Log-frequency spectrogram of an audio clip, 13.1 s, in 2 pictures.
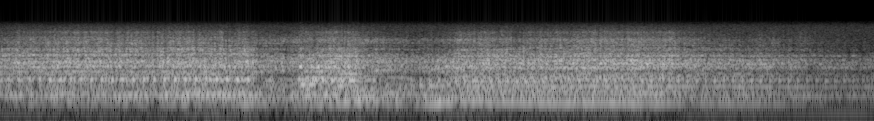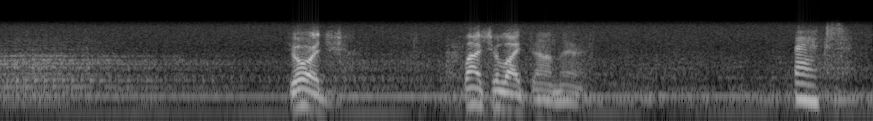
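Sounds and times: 
truck engine labouring up a hill: 0.0 - 8.2
speech: 10.0 - 11.1, 12.5 - 12.9.

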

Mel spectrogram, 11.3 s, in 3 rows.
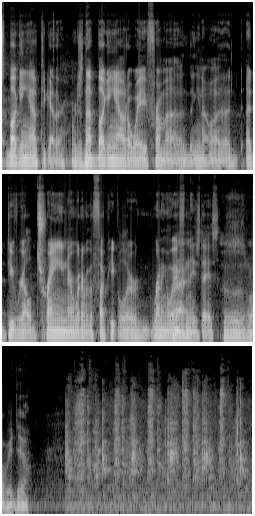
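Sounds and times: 
speech: 0.0 - 8.8
squeaky bed sound effect: 8.5 - 11.2.

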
